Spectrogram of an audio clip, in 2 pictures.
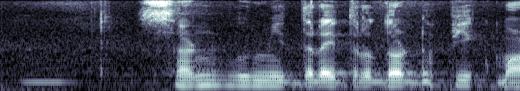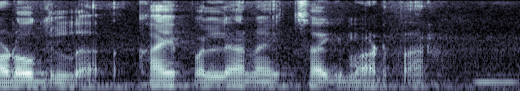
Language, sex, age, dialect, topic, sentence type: Kannada, male, 25-30, Dharwad Kannada, agriculture, statement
